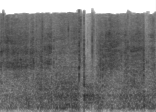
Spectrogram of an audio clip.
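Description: A small measuring cup scooping crumbly mushroom compost off a paper plate, with one sharp tap just past a second in, over a steady rushing background noise.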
